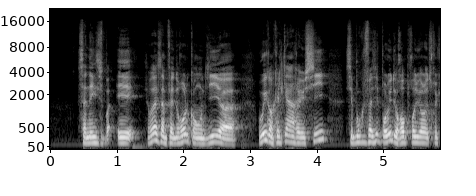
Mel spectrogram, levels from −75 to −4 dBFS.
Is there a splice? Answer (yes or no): no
